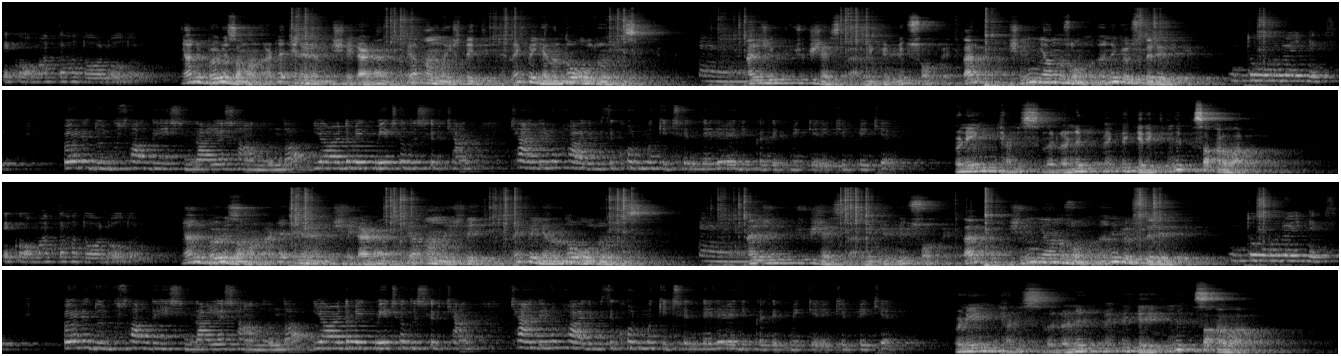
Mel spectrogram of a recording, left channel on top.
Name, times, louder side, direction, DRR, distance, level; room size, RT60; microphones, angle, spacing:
voice 1, 0.0-1.4 7.0-7.6 12.3-13.3 14.0-22.3, right 1 dB, 15° right, 0 dB, 1.6 m, -34 dB
voice 2, 1.8-6.4 7.4-9.8 10.1-11.9 22.9-25.8, left 1 dB, 75° left, 1 dB, 2.0 m, -26 dB
sound 1, 2.9-3.3 3.8-4.2 4.8-5.2 6.0-6.3 7.0-7.6 8.3-8.7 9.5-9.9 11.3-11.7 12.4-12.6, right 3 dB, 30° right, 1.6 m, -34 dB
17.5 x 10.0 x 2.4 m, 1.4 s
head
